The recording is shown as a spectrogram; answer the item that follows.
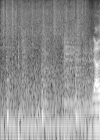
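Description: Quiet background music, with the faint rattle of granulated dry rub being shaken in a glass shaker jar.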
